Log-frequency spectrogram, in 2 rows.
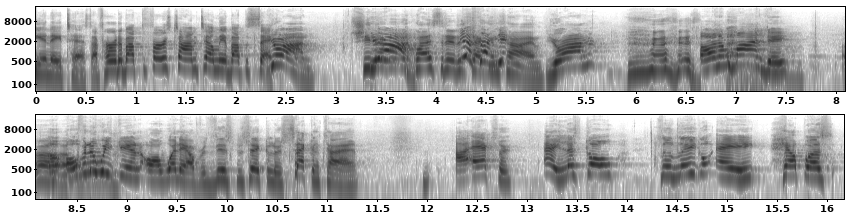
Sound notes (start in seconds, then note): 5.9 laughs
